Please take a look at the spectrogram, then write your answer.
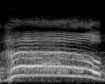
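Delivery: high, loud drawn-out shout; friends shouting hell. Retold or imitated. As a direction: greet him by yelling it across the room. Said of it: "my friends would just shout".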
